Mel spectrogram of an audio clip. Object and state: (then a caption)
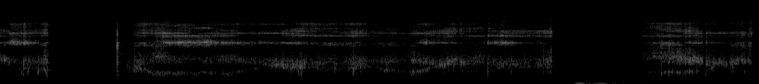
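Wooden bowl scraped with a stick. A thin wooden stick scratches the outer base of a medium hollow wooden bowl, making bright, dry, rasping scrapes. A short burst comes first, then a sharp click starts a long continuous scratch. After a brief quiet pause, the scratching resumes.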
